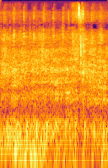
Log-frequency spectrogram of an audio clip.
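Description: A borewell drilling rig engine runs steadily at a low, rumbling idle, with a constant mid-level drone and no voices over it.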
